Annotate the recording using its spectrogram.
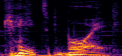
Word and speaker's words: Kate Boy: Als nächstes die Schweden Katie Boy, oder beziehungsweise, nein, Entschuldigung, das habe ich ja auch falsch gesagt, Kate Boy.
